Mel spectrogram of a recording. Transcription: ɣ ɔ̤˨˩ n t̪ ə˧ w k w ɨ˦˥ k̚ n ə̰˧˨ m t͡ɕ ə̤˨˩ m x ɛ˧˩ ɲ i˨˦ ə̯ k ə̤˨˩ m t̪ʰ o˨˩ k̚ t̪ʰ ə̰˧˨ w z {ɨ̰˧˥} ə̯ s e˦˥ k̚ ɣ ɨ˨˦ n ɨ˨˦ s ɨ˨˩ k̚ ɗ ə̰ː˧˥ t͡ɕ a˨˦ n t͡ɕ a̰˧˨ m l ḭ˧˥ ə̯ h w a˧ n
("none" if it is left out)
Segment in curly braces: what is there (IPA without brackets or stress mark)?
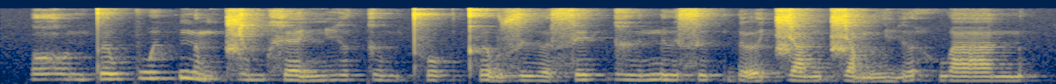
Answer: ɨ˧˩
